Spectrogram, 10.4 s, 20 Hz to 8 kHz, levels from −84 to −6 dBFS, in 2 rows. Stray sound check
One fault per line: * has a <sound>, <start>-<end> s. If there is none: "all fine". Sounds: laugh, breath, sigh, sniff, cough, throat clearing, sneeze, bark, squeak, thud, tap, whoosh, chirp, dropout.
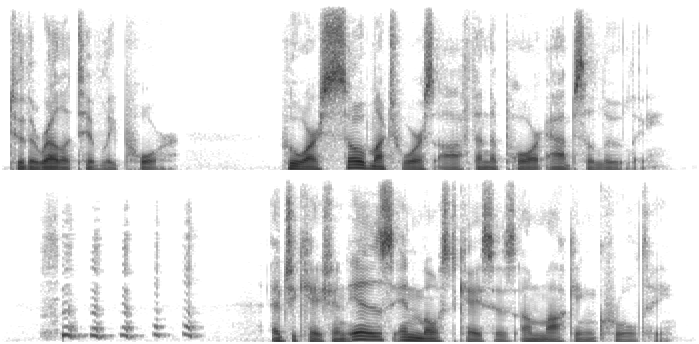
* has a laugh, 5.5-6.7 s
